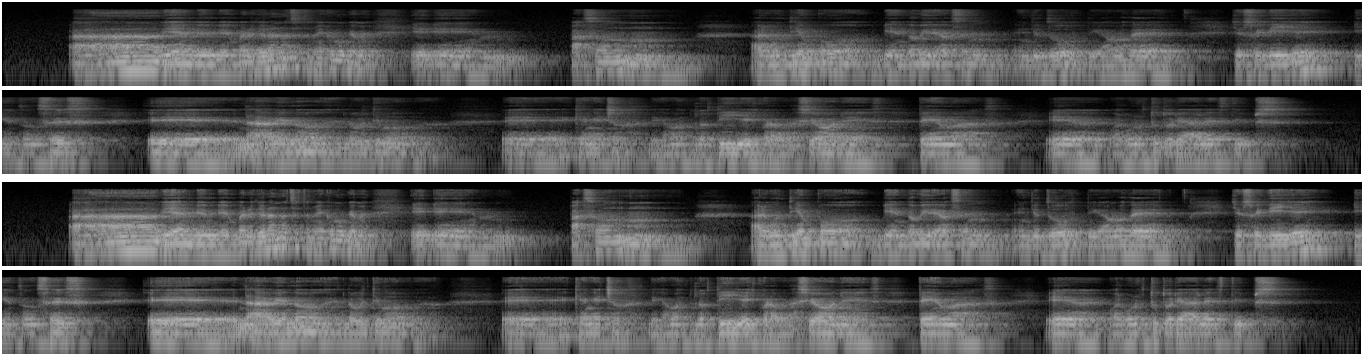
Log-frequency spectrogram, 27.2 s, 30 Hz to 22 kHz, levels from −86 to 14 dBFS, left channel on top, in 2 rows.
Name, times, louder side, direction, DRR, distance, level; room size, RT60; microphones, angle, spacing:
voice 1, 0.7-5.2 5.7-26.5, right 2 dB, 30° right, 4 dB, 0.4 m, -27 dB
3.8 x 3.2 x 3.4 m, 1.4 s
head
